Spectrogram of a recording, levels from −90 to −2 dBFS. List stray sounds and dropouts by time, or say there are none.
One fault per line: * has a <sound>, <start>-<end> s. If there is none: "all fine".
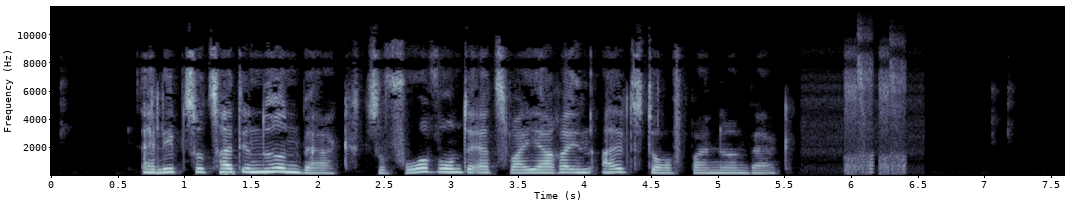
* has a laugh, 5.9-6.4 s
